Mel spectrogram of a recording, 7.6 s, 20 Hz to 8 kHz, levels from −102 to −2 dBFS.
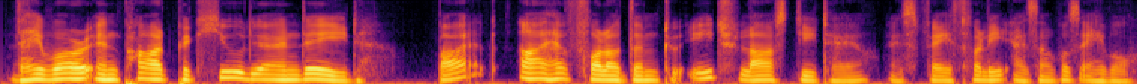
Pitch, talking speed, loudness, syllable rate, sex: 130 Hz, 165 wpm, -17 LUFS, 4.6 syllables/s, male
